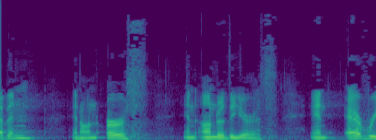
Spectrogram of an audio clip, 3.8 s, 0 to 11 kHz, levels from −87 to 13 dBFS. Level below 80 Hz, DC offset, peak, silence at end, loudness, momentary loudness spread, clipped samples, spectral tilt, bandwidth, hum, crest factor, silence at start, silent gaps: -66 dBFS; under 0.1%; -2 dBFS; 0 s; -20 LUFS; 12 LU; under 0.1%; -7.5 dB/octave; 9.8 kHz; none; 18 dB; 0 s; none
